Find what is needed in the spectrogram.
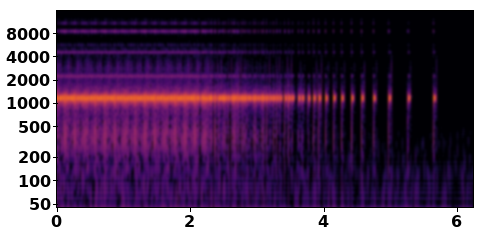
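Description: Wheel of Names web app spinning: a rapid run of identical electronic ticks, one per name passing the pointer. At first they come so fast they blur into a steady tone, then they slow into separate, ever more widely spaced ticks as the wheel winds down to pick a winner.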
